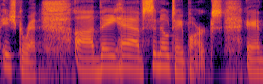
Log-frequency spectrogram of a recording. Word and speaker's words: Xcaret: issue correct parks which looks to our eyes as saying Xcaret but it's pronounced ish curette they have cenote parks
